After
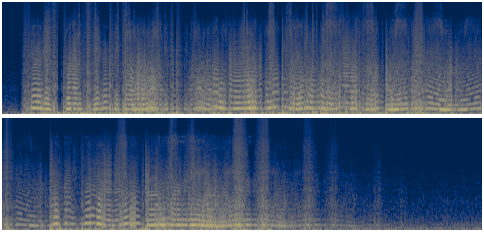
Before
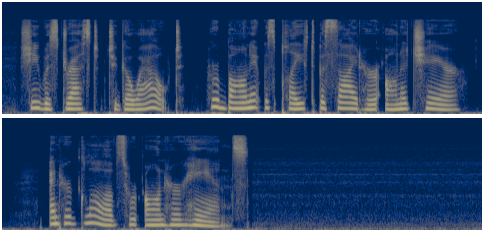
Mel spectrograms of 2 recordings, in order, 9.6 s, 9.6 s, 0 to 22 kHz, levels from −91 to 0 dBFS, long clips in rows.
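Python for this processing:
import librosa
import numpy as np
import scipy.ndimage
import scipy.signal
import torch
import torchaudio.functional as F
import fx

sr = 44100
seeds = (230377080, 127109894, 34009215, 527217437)

y = fx.reverse_delay_fb(x, sr, ms=347, feedback_pct=46, wet_db=-3.0)
y = fx.hpss(y, sr, part='harmonic', gain_db=4)
y = fx.running_max(y, sr, window=65)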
